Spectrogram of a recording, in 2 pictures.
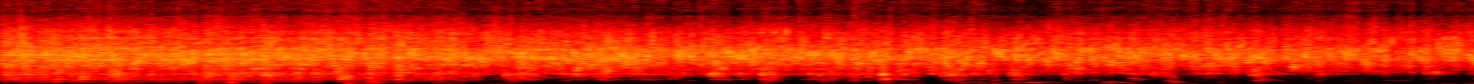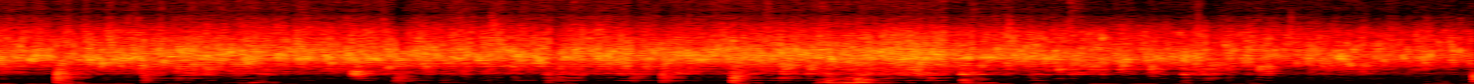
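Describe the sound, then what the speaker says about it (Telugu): Green chillies frying in hot oil, a loud, steady, close sizzle with crackles and pops throughout. "ఆయిల్ అయితే వేడే ఫస్ట్ పచ్చిమిర్చి వేసుకోవచ్చు"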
